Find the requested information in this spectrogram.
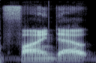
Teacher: the D moves toward the opening vowel and creates a connection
